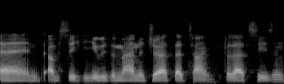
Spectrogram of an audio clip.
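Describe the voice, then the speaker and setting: A man's very deep, low voice in monotone, flat intonation at a moderate pace, dry and close with no echo. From US, New York (Long Island). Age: 20s. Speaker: footballer. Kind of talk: casual interview. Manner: filler-heavy, halting.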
